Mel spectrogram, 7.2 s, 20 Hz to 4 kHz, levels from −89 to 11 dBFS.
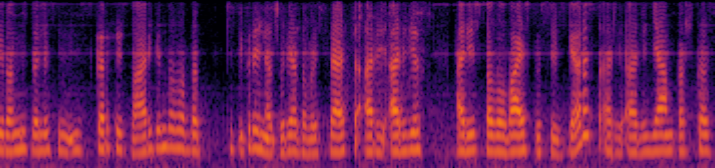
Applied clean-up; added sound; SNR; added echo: neural separator model SepFormer DNS4.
